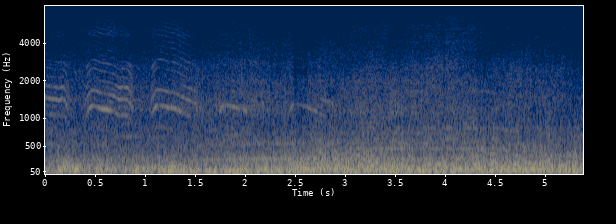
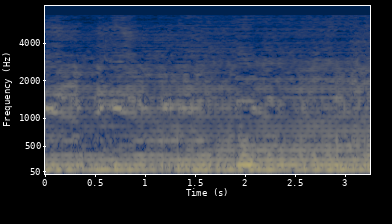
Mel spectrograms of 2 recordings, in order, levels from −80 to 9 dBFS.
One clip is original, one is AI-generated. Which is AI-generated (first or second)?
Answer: second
